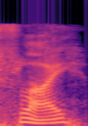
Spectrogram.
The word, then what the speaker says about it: Flegne: In times past, Flegne next Sea, pronounced Fly by the natives, Flegne by etymologists, and Flegne by the rare intrusive Cockney, had doubtless been a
